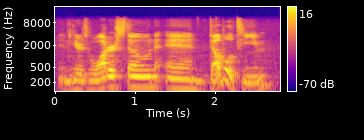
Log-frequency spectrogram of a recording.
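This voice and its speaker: A man's voice: mid-range voice, takes it slowly, a little hiss or hum. A man co-hosting a casual card game video, explaining card rules at length and thinking aloud about his picks. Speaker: co-host drafting cards.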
